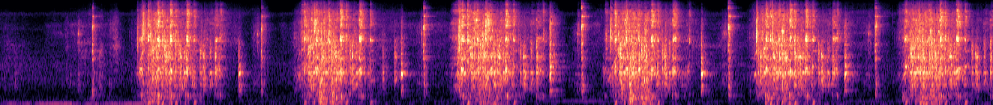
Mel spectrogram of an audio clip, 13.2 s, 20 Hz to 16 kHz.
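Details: Roadside-found generator just fitted with a new Champion J17LM spark plug replacing a dirty one: about six recoil pulls, one every two seconds, each a quick rasping crank that never catches; won't start, carburetor bowl later found dirty.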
